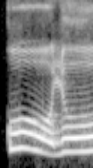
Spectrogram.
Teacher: Qaf hərfinin məxrəci dilçəyin başlanğıcındadır.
